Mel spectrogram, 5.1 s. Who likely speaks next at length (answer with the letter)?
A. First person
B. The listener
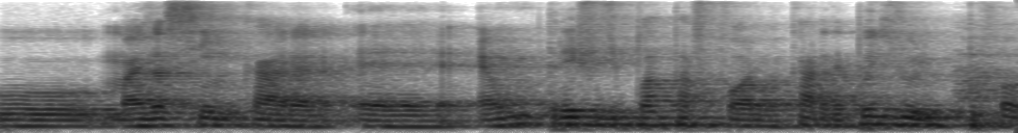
A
